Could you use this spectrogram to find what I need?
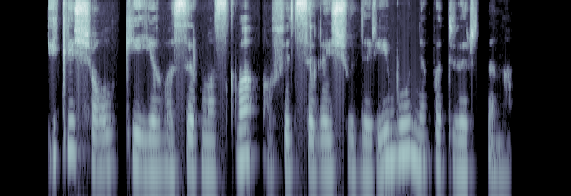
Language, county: Lithuanian, Kaunas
